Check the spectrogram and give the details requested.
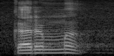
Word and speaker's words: कर्म: रेफ ऊपर है इसलिए पहले र उच्चारण होगा, कर्म, और नीचे भ्री में री की मात्रा है इसलिए भृताम।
